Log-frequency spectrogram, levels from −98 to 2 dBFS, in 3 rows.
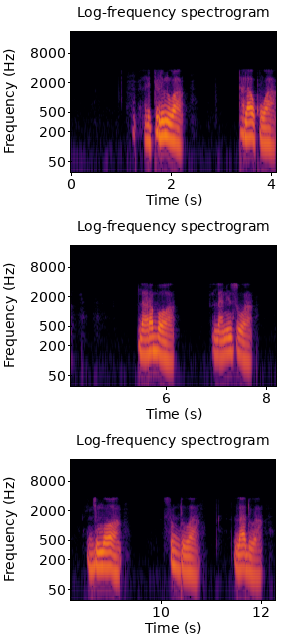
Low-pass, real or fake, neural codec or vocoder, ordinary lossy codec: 3.6 kHz; real; none; none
